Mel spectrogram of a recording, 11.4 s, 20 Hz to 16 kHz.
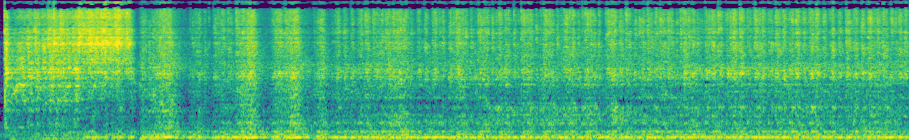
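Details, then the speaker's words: Boosted small-block Chevy V8 race car cold start on brake clean after battery wiring changes: short crank, then loud, lumpy, choppy cammed idle with steady deep beat; healthy start. "She looks like a choo-choo train. Choo-choo. All right, it did start up."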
